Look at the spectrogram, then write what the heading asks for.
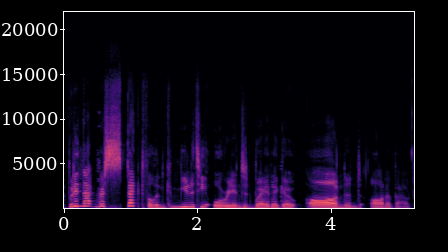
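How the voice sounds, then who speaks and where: A man's voice: fairly high pitch, expressive, unhurried, a little mellow, no room sound. A man playing a sardonic villain who hosts a post-apocalyptic survivalist radio show, with a theatrical, sarcastic delivery. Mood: wry, scornful. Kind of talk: fiction podcast as in-character radio monologue.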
